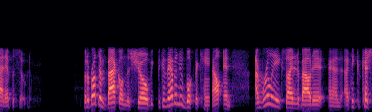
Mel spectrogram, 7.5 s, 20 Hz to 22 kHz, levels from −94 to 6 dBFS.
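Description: Packet loss with pitch repetition at 4.15 to 4.25 s in this speech clip, between "new book that" and "out and I'm really": about 100 ms of audio went missing. The receiver filled the hole by repeating the last pitch period, which fades away before the speech cross-fades back in. The telephone band sits at 300 Hz to 3.4 kHz, consistent with G.711 coding.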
